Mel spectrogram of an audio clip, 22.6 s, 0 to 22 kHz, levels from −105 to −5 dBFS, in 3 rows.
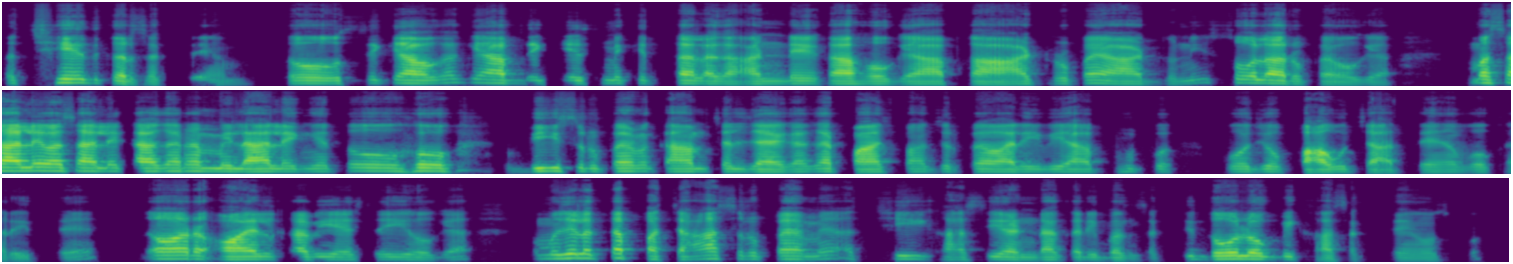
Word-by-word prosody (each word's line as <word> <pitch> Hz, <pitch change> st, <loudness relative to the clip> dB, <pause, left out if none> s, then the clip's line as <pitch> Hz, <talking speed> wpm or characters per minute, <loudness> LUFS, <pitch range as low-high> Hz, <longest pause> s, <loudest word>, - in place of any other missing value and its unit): छेद 170 Hz, -2 st, +1 dB
कर 125 Hz, -2 st, +1 dB
सकते 110 Hz, -3 st, -18 dB
हैं -, -, -19 dB
हम। 105 Hz, -, -25 dB, 0.2 s
तो 135 Hz, 0 st, 0 dB
उससे 135 Hz, +3 st, -10 dB
क्या 150 Hz, 0 st, +4 dB
होगा 145 Hz, +5 st, +1 dB
कि 175 Hz, -1 st, -11 dB
आप 150 Hz, -, +3 dB
देखिए 140 Hz, 0 st, -8 dB
इसमें 145 Hz, +1 st, -11 dB
कितना 140 Hz, 0 st, -1 dB
लगा। 120 Hz, -2 st, -2 dB
अंडे 125 Hz, +2 st, -2 dB
का 125 Hz, 0 st, +6 dB
हो 120 Hz, 0 st, -4 dB
गया 120 Hz, 0 st, -3 dB
आपका 115 Hz, 0 st, -2 dB
₹8 130 Hz, +5 st, -1 dB
8 120 Hz, -2 st, 0 dB
दूनी 130 Hz, +7 st, -19 dB
₹16 145 Hz, -10 st, 0 dB
हो 105 Hz, 0 st, -11 dB
गया। 100 Hz, -1 st, -17 dB, 0.4 s
मसाले-वसाले 160 Hz, -2 st, +7 dB
का 150 Hz, -, +4 dB
अगर 150 Hz, +1 st, +1 dB
हम 150 Hz, -1 st, 0 dB
मिला 135 Hz, -1 st, +5 dB
लेंगे 135 Hz, 0 st, -4 dB
तो 150 Hz, 0 st, -1 dB, 0.4 s
₹20 145 Hz, -1 st, -1 dB
में 145 Hz, 0 st, -7 dB
काम 135 Hz, 0 st, 0 dB
चल 130 Hz, -1 st, -6 dB
जाएगा। 120 Hz, 0 st, +1 dB
अगर 135 Hz, +1 st, -2 dB
₹5-5 125 Hz, +1 st, -2 dB
वाली 120 Hz, 0 st, -1 dB
भी 125 Hz, +1 st, -9 dB
आप 120 Hz, -, -19 dB
भु 130 Hz, -, -18 dB
प 125 Hz, -, -15 dB, 0.3 s
वो 130 Hz, -, -6 dB
जो 125 Hz, -, -7 dB
पाउच 115 Hz, +2 st, +1 dB
आते 115 Hz, -, -7 dB
हैं 115 Hz, -, -12 dB
वो 115 Hz, 0 st, -13 dB
ख़रीदते 105 Hz, -2 st, -21 dB
हैं -, -, -18 dB, 0.3 s
और 165 Hz, 0 st, +6 dB
ऑयल 135 Hz, -1 st, +4 dB
का 135 Hz, -, 0 dB
भी 135 Hz, 0 st, -7 dB
ऐसे 125 Hz, +1 st, -11 dB
ही 125 Hz, -, -11 dB
हो 115 Hz, -2 st, -11 dB
गया। 120 Hz, +3 st, -17 dB
तो 170 Hz, -, -30 dB
मुझे 185 Hz, +2 st, +2 dB
लगता 195 Hz, +1 st, +2 dB
है 200 Hz, -, -16 dB
50 150 Hz, -3 st, -3 dB
में 155 Hz, +4 st, -12 dB
अच्छी-ख़ासी 135 Hz, -7 st, -12 dB
अंडा 120 Hz, 0 st, -3 dB
करी 120 Hz, 0 st, -12 dB
बन 110 Hz, -1 st, -12 dB
सकती 105 Hz, -, -21 dB
है। -, -, -21 dB
2 150 Hz, +1 st, +5 dB
लोग 145 Hz, -3 st, +2 dB
भी 135 Hz, -, -9 dB
खा 105 Hz, -2 st, -11 dB
सकते 105 Hz, +2 st, -22 dB
हैं 105 Hz, -, -17 dB
उसको। 105 Hz, -1 st, -23 dB
135 Hz, 210 wpm, -26 LUFS, 120-150 Hz, 0.4 s, मसाले-वसाले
